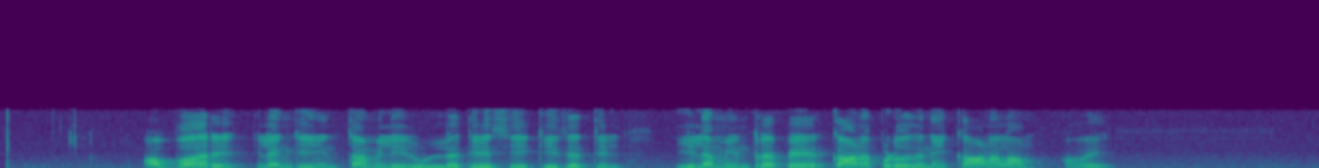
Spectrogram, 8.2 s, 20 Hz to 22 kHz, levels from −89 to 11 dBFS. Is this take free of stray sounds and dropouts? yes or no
yes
